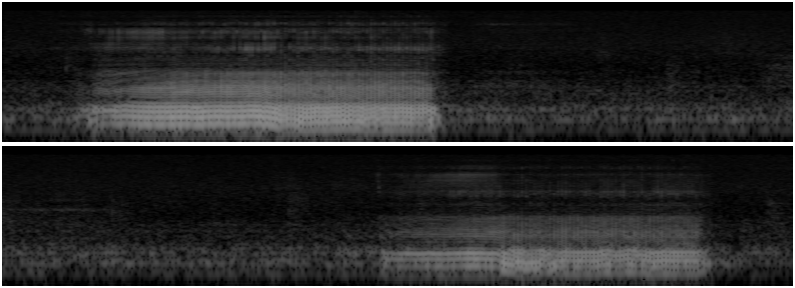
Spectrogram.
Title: Bulldog Snoring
